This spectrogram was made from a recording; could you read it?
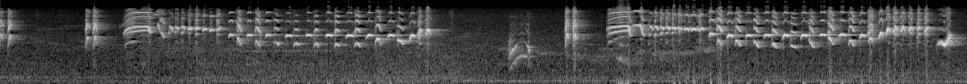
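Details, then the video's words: Black-breasted oriental magpie-robin in full, rich song: long, fast trills of repeated high whistled notes, broken by one short pause and a single rising note before the rapid trill resumes. "KACER DADA HITAM ISIAN FULL ISTIMEWA - COCOK BUAT MASTERAN KACER KALIAN"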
